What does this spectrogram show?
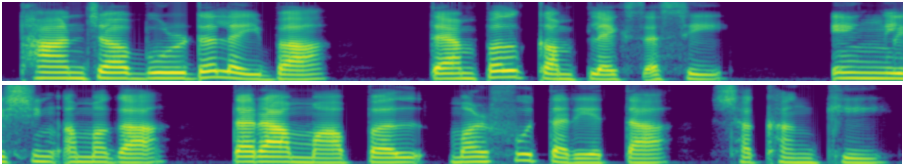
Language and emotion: Manipuri, neutral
